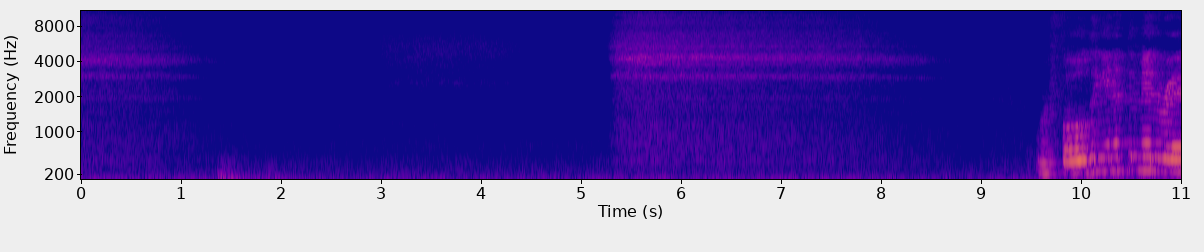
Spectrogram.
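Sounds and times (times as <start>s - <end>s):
woman breathing: 0.0s - 10.0s.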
